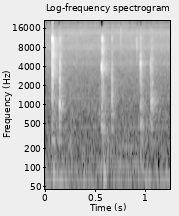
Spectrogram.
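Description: Fingers tap a computer keyboard in a quick, uneven run of crisp keystrokes, close up, with no voices.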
